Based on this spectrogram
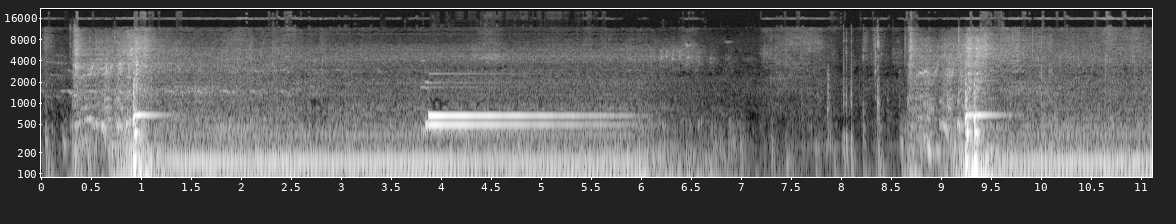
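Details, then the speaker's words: BMW 1 Series F20: a very big sharp bang from the engine on each crank with the starter, then a steady idle, heard on both starts; banging noise on start, cause unknown. "very big very big banging noise coming at the starter you're here"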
